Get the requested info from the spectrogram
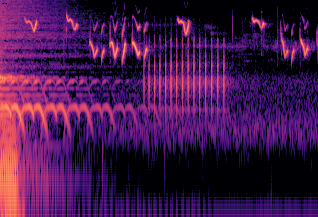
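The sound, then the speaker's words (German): Birds chirp and tweet in a busy forest chorus, with a short burst of rapid, evenly spaced woodpecker knocking partway through. No one speaks. “Ja, da zwitschern die Vögel. Ein Specht klopft man noch mal zwischendurch.”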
